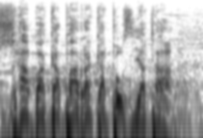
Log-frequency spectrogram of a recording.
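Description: A man's voice speaking rapidly into a microphone, in quick syllables, over soft background music.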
